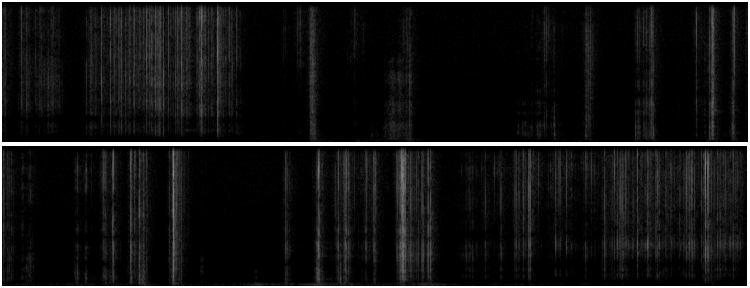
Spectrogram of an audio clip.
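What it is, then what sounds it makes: Puffed rice cake. A round puffed rice cake, held steady by one hand, is poked and scratched across its crunchy top with a small metal tool. Many short, dry, bright crunches and crackles come in irregular bursts, separated by quiet scratchy pauses.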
